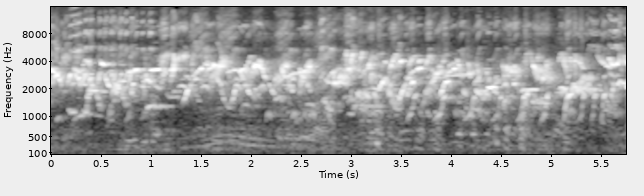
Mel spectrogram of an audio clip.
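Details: Young contest-winning white-rumped shama after its first moult, giving fast varied song of clear whistles mixed with rattling, chattering notes, sustained and energetic throughout.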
